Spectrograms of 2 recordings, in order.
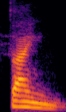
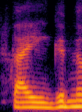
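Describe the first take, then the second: First: The word is said without a G sound. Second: The word is said with a G sound. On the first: The speaker calls it right. "जसं साईन" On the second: The speaker calls it wrong. "साईग्न असं नाही म्हणत"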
